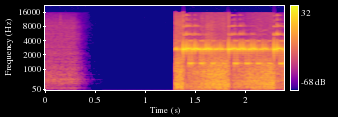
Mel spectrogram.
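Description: After a second of silence, an impounded rental electric scooter starts sounding its alert, a steady high electronic tone with a slight warble. It is being pinged by someone trying to rent it.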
